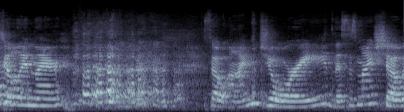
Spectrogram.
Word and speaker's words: Jori: So I'm Jori. This is my show. It's called Sorry Jori. If you pronounce it correctly, it rhymes.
